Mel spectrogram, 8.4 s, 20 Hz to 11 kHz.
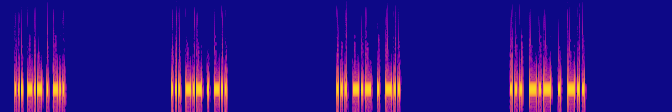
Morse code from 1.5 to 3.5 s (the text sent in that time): SKED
